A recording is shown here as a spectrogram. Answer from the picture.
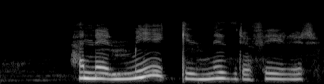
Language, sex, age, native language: Icelandic, female, 7, Icelandic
